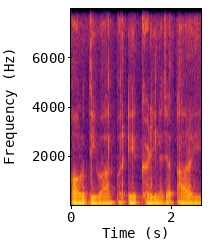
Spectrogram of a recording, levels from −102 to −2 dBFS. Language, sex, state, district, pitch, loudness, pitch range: Hindi, male, Uttar Pradesh, Lucknow, 120 Hz, -19 LUFS, 115-125 Hz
